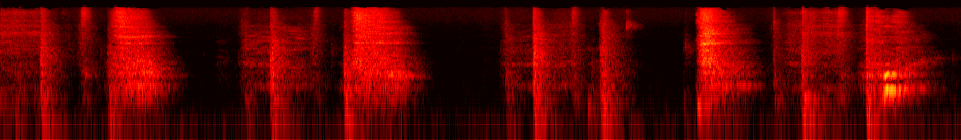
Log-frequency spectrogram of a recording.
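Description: A man breathing hard and fast from exertion, with heavy breaths in and out, and a short voiced grunt near the end. A few dull thumps come as his feet land on a wooden floor during squat thrusts.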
